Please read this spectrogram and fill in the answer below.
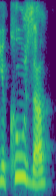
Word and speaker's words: Yakuza: Now, instead of saying, now, how do you do a Z sound? Z, right? Z, right? Yeah. And is an M sound. Instead of saying Yakuza, he said Yakuma.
